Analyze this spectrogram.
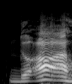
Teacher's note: مد واجب متصل به مقدار 4 تا 5 حرکت وجوبا مد میخواد. دعاءه های ضمیر مد صله صغراست.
